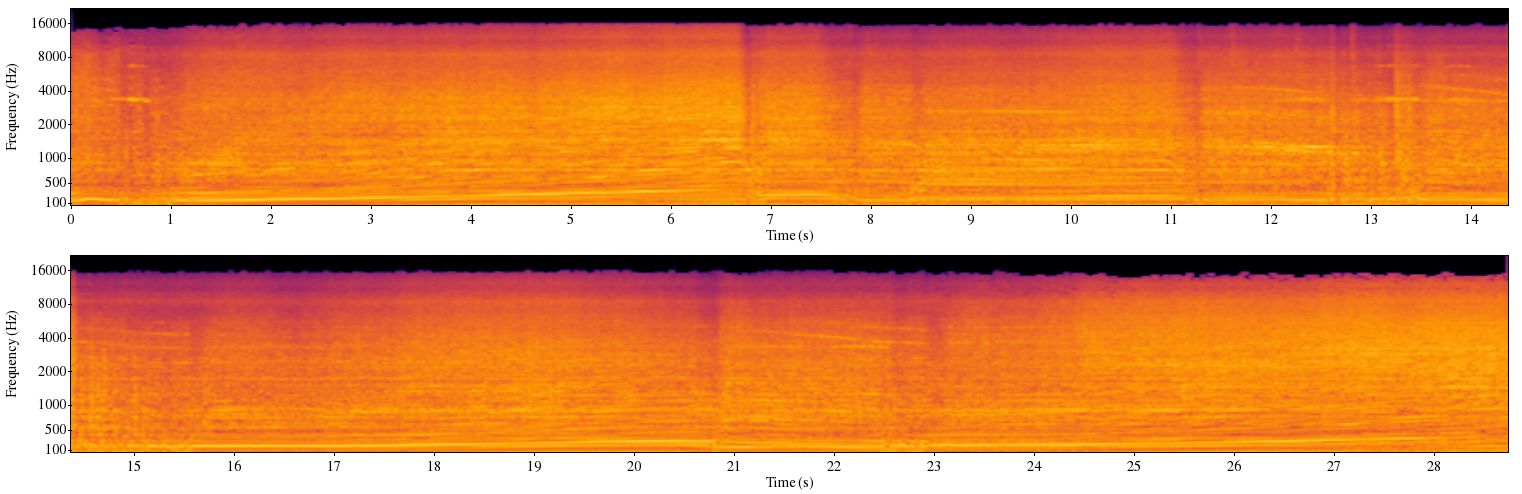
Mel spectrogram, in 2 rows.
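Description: LS3-swapped Mazda Miata's 6.2-litre V8, heard from inside the cabin under hard acceleration on track. The engine note climbs steadily in pitch through three long pulls, each ending in a sudden drop, with a steadier, lower stretch in between.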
